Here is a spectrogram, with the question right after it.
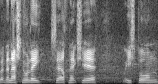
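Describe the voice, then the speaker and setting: The man's voice has a high pitch for a man. He speaks at a moderate pace over noticeable background noise. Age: 60s. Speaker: football fan. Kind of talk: interview.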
